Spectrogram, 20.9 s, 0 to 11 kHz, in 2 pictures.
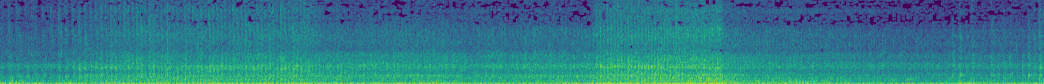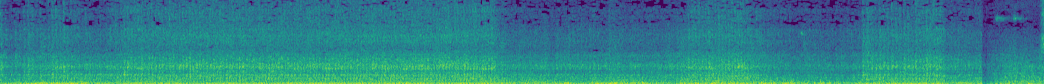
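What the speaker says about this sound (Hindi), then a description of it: "दोस्तों ये है स्वराज 744 XT वीर तेजाजी वाला, जो कि फुल पावर में और फुल पावर दिखाएगा।" A Swaraj 744 XT tractor pulls a trolley loaded with about 230 quintals, its heavy diesel engine roaring loud and close in a steady, labouring drone with slight surges over twenty seconds, no voices.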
